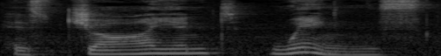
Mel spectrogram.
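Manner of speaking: ordinary delivery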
